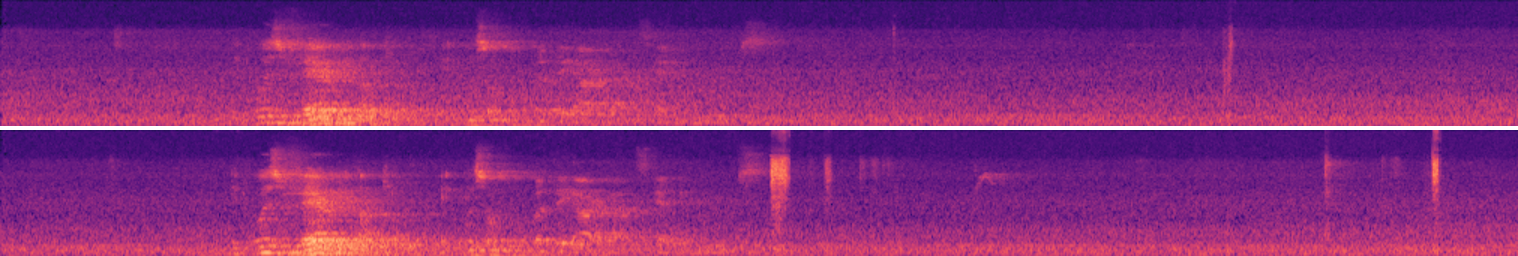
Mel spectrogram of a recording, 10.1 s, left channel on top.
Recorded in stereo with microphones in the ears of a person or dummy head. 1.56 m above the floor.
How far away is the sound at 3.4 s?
About 7.5 m.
